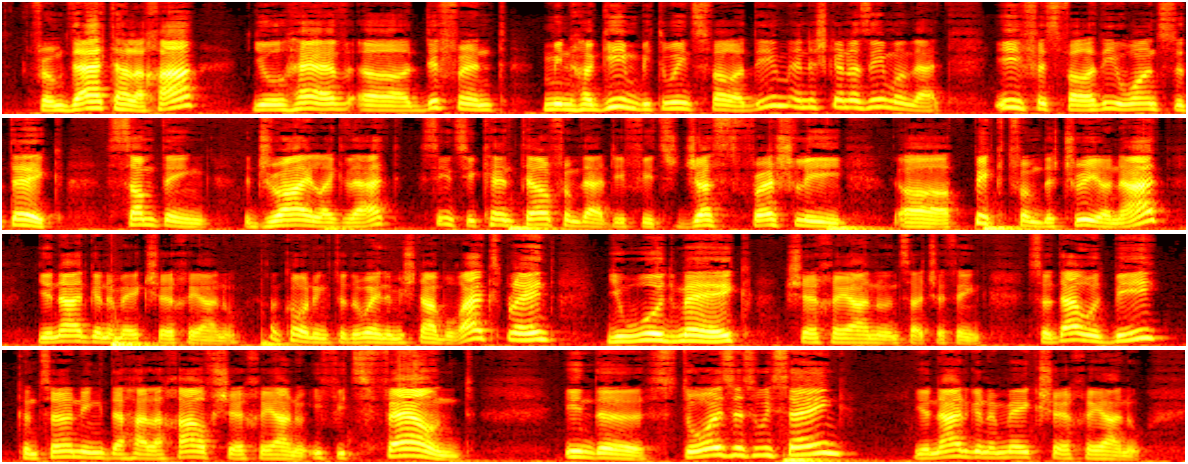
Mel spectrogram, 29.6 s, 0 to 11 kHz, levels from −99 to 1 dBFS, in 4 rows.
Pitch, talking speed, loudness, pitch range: 150 Hz, 175 wpm, -17 LUFS, 120-170 Hz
